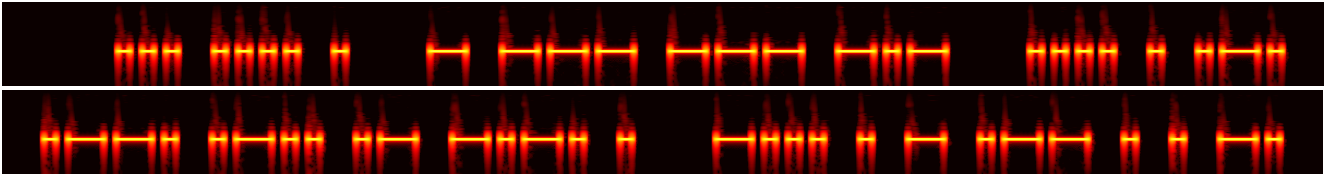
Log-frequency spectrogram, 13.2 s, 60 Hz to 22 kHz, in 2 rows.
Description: Morse code, heard as a keyed tone, about 20 wpm, 700 Hz. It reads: SHE TOOK HER PLACE BETWEEN
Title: Sentences from Top 1000 Words - Review Part 5 - 20wpm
